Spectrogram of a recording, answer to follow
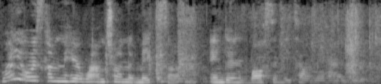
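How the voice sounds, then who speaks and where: A woman talks fairly quickly with very wide pitch swings, noticeable background noise behind her. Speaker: YouTuber sharing faith testimony. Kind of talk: casual vlog testimony. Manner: loud.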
